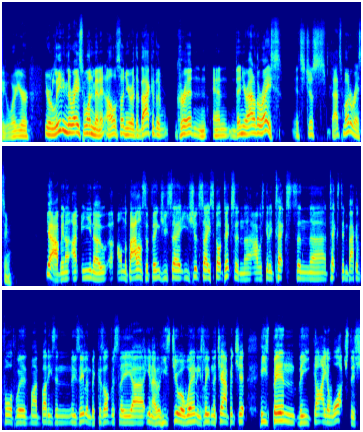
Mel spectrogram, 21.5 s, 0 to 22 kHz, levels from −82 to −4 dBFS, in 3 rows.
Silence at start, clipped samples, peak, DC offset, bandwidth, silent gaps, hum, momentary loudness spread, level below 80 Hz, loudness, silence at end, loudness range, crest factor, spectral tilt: 0 s; under 0.1%; -8 dBFS; under 0.1%; 14 kHz; 3.37-3.45 s, 7.65-7.77 s, 7.97-8.04 s, 19.72-19.76 s; none; 12 LU; -66 dBFS; -26 LUFS; 0 s; 8 LU; 20 dB; -5 dB/octave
